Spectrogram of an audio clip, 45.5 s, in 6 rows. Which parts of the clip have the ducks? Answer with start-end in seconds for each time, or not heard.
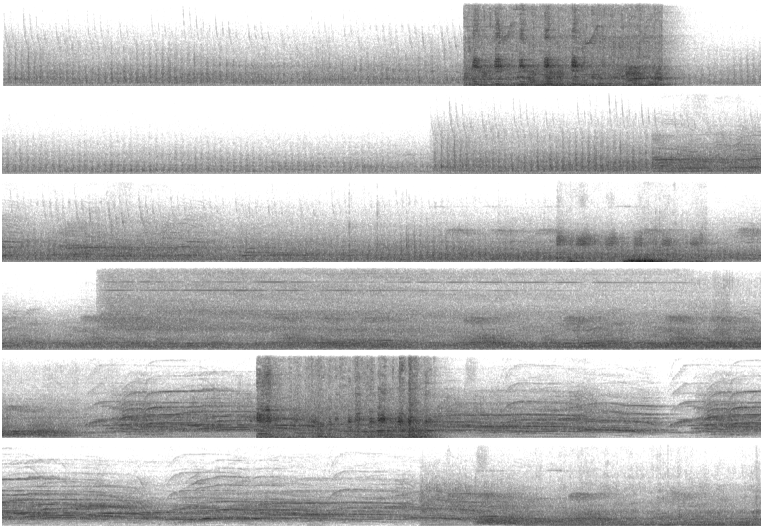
4.6-6.6, 20.7-22.2, 32.9-34.7.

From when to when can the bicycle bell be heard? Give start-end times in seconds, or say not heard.
not heard.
